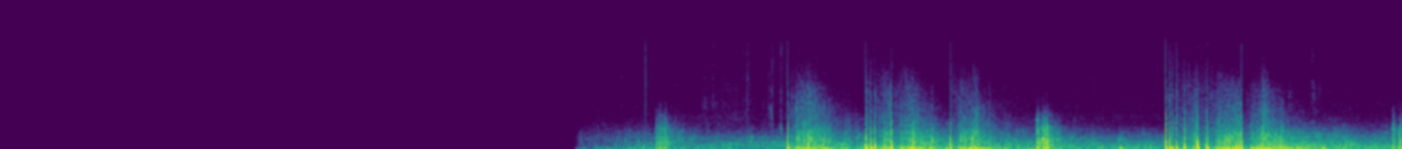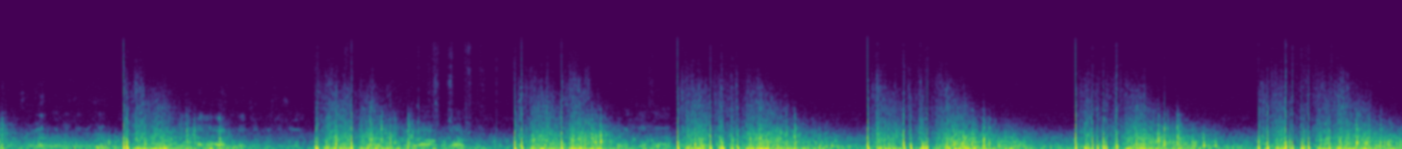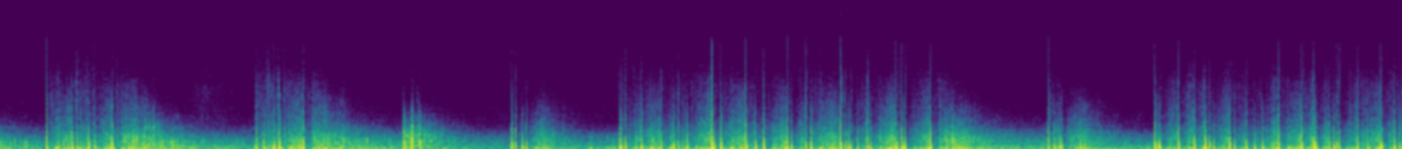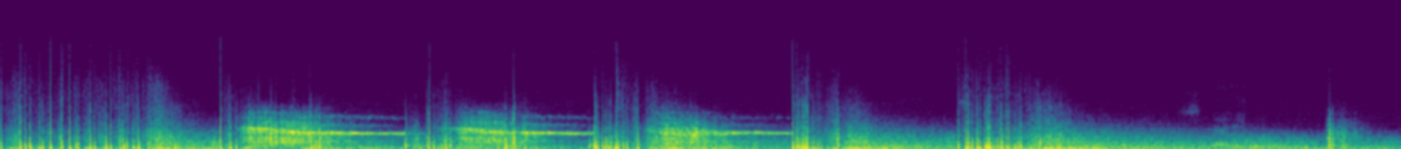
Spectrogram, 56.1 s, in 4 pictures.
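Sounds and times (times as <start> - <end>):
fireworks bangs: 5.8 - 56.0
falling firework whistles: 39.6 - 50.9.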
